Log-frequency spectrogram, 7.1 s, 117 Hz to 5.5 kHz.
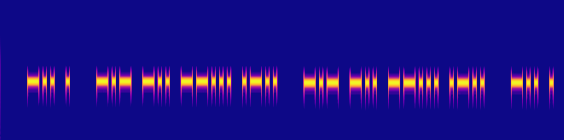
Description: Morse code, heard as a keyed tone, about 25 wpm, 570 Hz. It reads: DE KD7L KD7L DE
